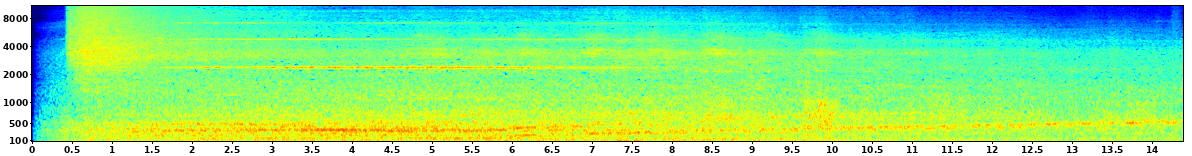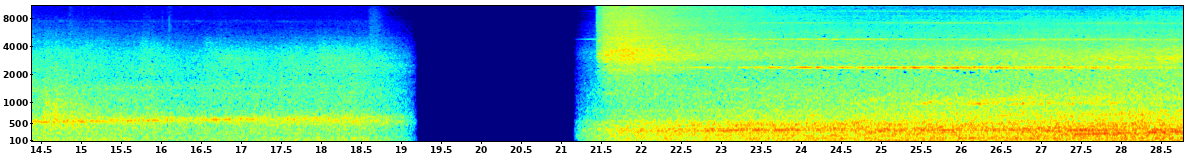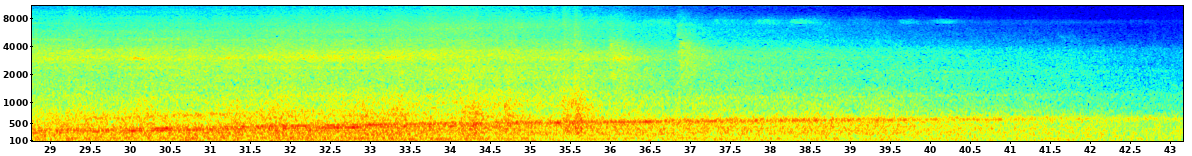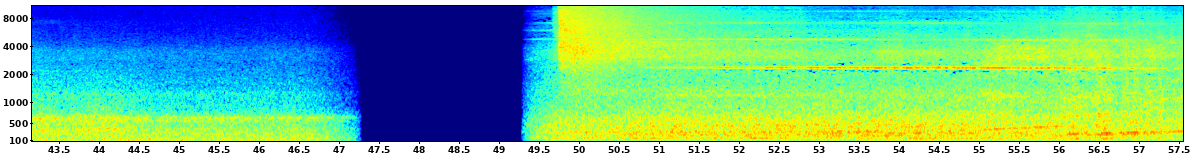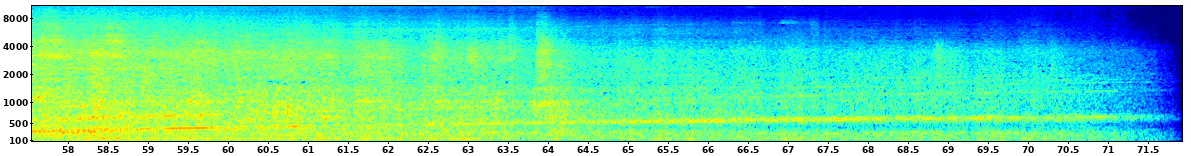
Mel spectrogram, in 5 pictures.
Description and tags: Three recordings of a train leaving an underground station.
